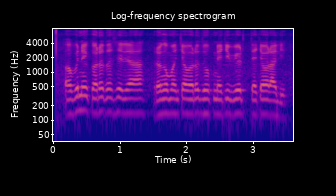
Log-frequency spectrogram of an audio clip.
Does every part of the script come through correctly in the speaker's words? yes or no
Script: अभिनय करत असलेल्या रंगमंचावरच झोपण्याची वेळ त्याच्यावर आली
yes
